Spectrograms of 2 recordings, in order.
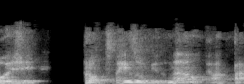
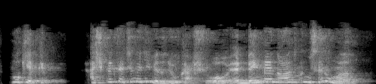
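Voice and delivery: ordinary talk

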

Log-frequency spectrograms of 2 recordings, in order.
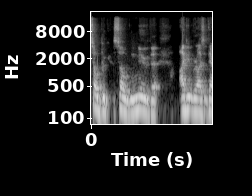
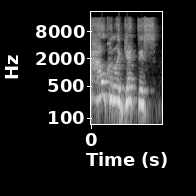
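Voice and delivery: elated; 12 semitones higher than usual. Retold or imitated. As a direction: beg for more, giddy with success. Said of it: "I was elated".

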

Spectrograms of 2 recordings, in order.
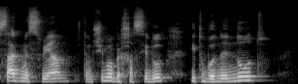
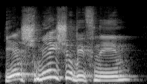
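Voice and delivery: high, louder, slow shout through the door; mock yell from inside the locked toilet; retold yell; 7 semitones higher, 5 dB louder, slower than usual. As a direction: yell it like a man trapped in the toilet. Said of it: "והוא צועק".

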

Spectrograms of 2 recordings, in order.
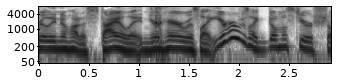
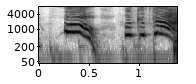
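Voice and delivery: amazed exclamation; 6 dB louder, slower than usual. Retold or imitated. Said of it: "I was like".

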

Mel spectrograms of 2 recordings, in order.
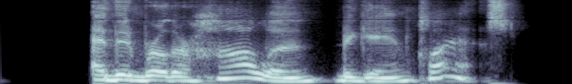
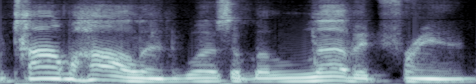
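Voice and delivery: normal talking voice

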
